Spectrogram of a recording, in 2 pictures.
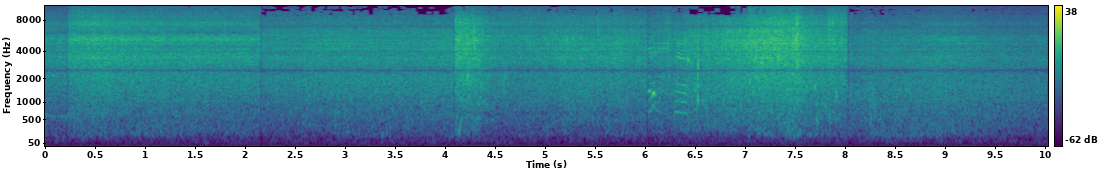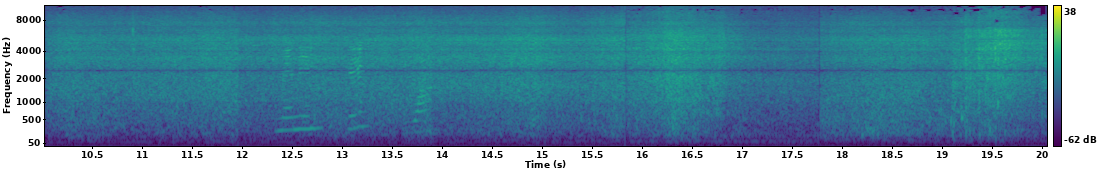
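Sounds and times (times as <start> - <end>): waves washing onto sandy beach: 0.0 - 20.0.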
